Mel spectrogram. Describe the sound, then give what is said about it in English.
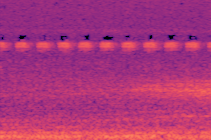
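Cricket noises played from speakers in David Jove's cave: a steady, evenly spaced rhythm of about ten high pulses in a few seconds, over a low, constant background rumble. The chirping is fairly soft and there is no talking. “David had these speakers in the cave that he played insect noises from. Crickets, bird chirps.”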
